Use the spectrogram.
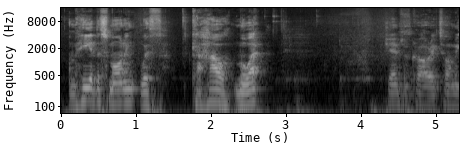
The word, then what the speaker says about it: Cathal: I'm here this morning with Kahal Mo. James McCroy told me yesterday I got it wrong cuz I pronounced the T and I'm like I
